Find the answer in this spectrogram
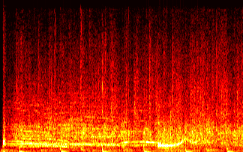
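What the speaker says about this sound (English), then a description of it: "Let's give a huge round of applause to my friend" A crowd claps and cheers for a performer at a children's counting-song show, the applause running steadily for a few seconds over a bouncy musical beat and melody.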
